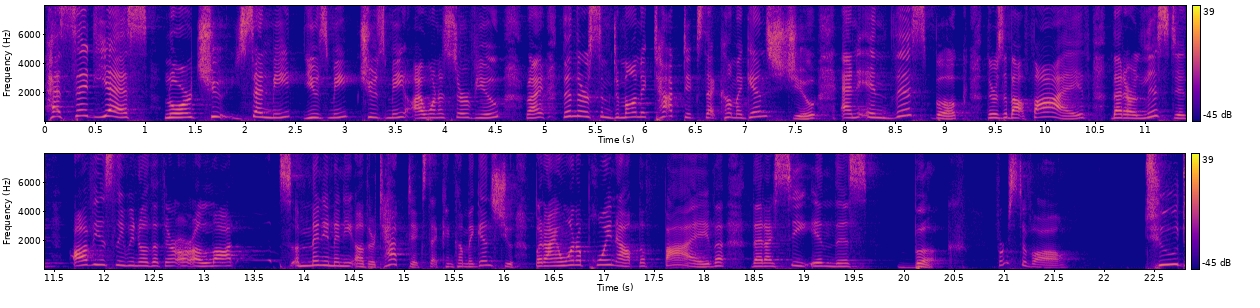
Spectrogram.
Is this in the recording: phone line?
no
